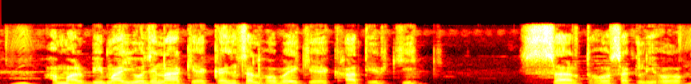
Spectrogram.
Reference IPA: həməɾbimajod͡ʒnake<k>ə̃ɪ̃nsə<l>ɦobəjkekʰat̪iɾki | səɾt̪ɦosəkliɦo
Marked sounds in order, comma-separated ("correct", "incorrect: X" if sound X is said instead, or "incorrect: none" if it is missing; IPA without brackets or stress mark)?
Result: correct, correct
